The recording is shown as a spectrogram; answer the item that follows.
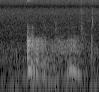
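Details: One drawn-out snore from a sleeping Chihuahua, a nasal rumbling breath with a faint whistled edge that swells, dips and rises again over about a second and a half in a quiet room.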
